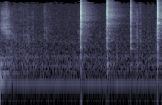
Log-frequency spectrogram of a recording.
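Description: Rotary function selector switch of a digital multimeter being turned, clicking through its detents: two sharp clicks about a third of a second apart, then a fainter one.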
